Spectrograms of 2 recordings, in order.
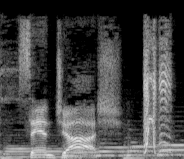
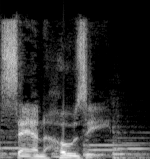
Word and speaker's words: San Jose: It's actually pronounced San Jose. Oh, really? Yes. In English here, the J is pronounced like H.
